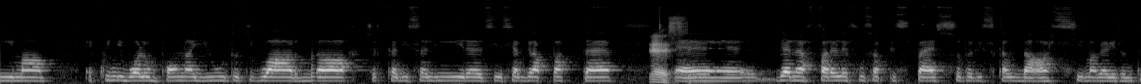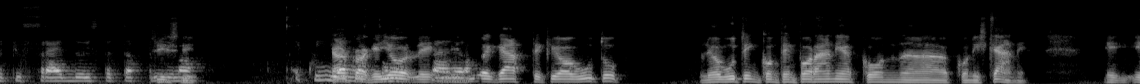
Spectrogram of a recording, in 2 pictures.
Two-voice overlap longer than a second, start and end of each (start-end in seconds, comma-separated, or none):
14.7-16.2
